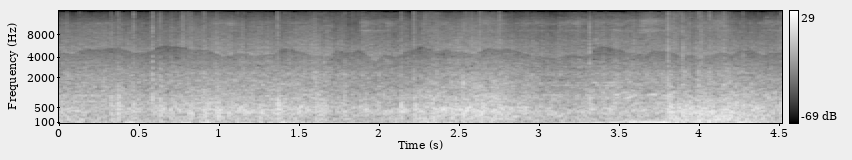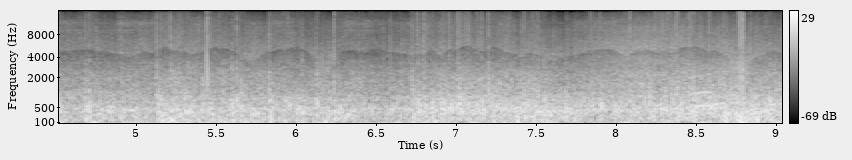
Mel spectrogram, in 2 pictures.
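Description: Aerial fireworks bursting overhead in a continuous, dense run of crackles and bangs.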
